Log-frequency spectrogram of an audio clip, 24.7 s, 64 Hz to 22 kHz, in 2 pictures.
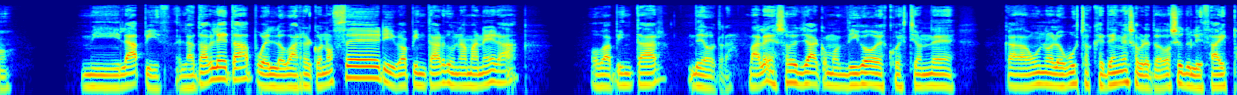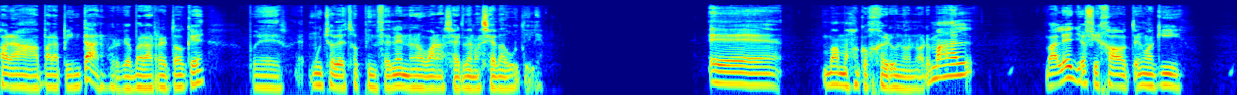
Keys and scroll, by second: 7.9 super+z.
